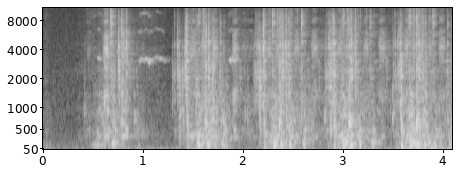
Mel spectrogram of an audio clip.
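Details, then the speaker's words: Yamaha RX50 50cc barn-find bike on a kick-start compression test: weak chuffs with no firing, and the gauge won't reach 30 however often it's kicked. The plug looks caramel brown. Low compression; top-end rebuild planned. "damn not even getting the 30 yeah Wow okay no matter how many times I kick it that's as high as it's going time for a top entry built I guess"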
